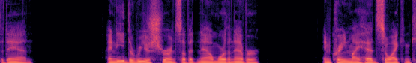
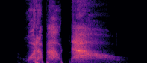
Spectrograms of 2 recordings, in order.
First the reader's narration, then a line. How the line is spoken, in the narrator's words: It hisses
